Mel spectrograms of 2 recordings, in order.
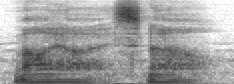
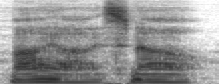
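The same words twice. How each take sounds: First: Slow, hushed echo of the attacker; remembered menace. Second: Put-on menacing ghost boy. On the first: Retold or imitated. Narrator recalling his attacker's words, slow hushed echo. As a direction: recall it like a haunting memory. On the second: Ghost boy claiming the narrator's eyes, slow sinister. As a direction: savor each word with menace.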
